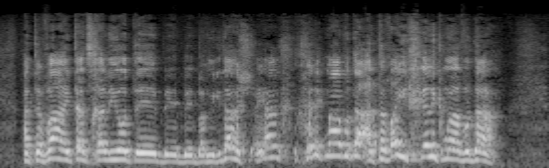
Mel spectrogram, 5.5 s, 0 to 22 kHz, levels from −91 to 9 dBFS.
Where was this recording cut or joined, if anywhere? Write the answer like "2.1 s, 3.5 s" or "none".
1.6 s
